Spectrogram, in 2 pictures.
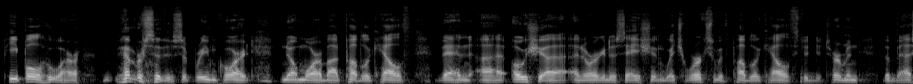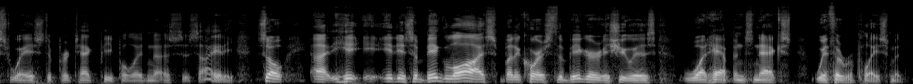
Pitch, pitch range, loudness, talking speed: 105 Hz, 100-115 Hz, -25 LUFS, 180 wpm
